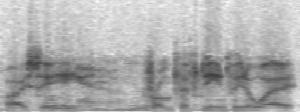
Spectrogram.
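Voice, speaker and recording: An actor playing a concerned, skeptical ship's doctor who also narrates the story in a radio drama. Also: male voice, mid-range voice, very animated, slow, a loud crowd. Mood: concerned, dry. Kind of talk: radio drama acting and first-person narration. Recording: muffled vintage radio recording, music behind.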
